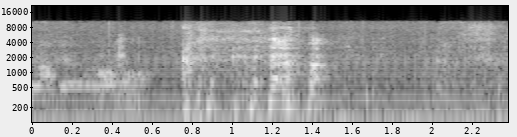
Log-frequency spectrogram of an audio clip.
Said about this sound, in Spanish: Una abeja.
